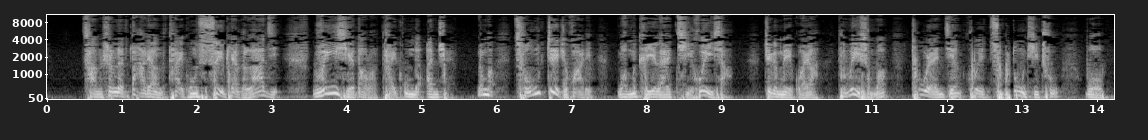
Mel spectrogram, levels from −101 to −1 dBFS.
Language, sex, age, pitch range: Chinese, male, 50-69, 100-135 Hz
